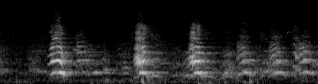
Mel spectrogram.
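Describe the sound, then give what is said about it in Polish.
Several dogs bark in a steady series of sharp, harmonic yaps, about four or five clear barks with quieter yips and whines between them, moderately loud. “Będą te pieski, które w tamtym roku były łańcuchem właśnie przywiązane w krzakach na polu.”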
